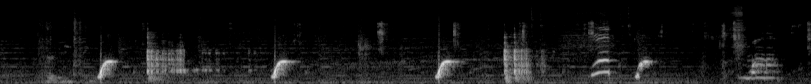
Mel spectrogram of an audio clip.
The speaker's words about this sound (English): Do you hear my dice rolling?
